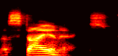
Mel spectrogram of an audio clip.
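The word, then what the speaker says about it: Astyanax: see an x a stionx there you go pronunciation a styanx in mexico independently evolved a pale body color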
